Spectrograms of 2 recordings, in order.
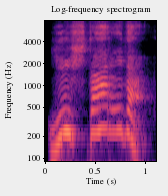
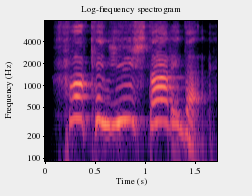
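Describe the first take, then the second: First: Said in the usual way. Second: Angry repeat. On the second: Real, not acted. Streamer snapping back at the viewer who started it, angry and high. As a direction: hammer it home, exasperated.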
